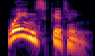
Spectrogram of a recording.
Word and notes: wainscoting: British English

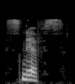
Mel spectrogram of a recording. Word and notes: sniffs: English; British English

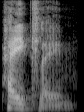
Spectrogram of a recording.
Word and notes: pay claim: British English

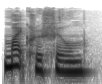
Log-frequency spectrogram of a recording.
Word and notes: microfilm: British English

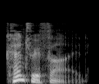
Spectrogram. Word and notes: countryfied: British English

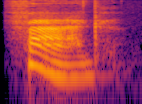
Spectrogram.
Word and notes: fag: British English

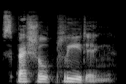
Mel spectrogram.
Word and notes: special pleading: British English

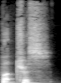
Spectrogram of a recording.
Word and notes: buttress: British English

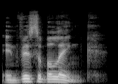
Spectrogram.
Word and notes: invisible ink: British English

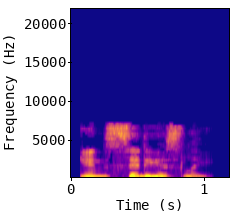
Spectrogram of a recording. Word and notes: insidiously: British English

